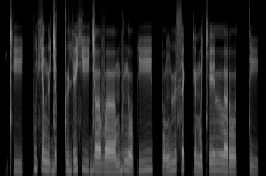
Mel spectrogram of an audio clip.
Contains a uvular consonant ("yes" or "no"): no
